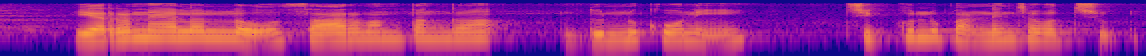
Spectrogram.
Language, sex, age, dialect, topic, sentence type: Telugu, female, 31-35, Central/Coastal, agriculture, question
